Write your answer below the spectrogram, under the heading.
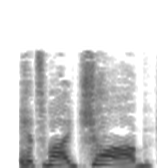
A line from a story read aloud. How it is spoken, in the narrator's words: she screamed at me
